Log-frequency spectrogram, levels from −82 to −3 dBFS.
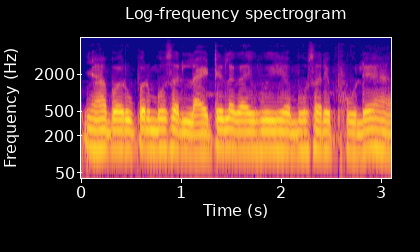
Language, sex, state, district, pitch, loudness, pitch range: Hindi, male, Jharkhand, Palamu, 120 Hz, -13 LUFS, 115-125 Hz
